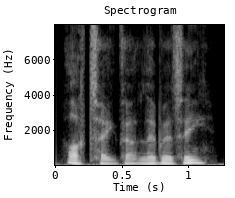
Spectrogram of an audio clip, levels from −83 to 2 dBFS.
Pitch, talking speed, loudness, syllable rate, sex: 125 Hz, 190 wpm, -17 LUFS, 5.7 syllables/s, male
